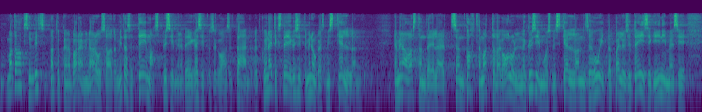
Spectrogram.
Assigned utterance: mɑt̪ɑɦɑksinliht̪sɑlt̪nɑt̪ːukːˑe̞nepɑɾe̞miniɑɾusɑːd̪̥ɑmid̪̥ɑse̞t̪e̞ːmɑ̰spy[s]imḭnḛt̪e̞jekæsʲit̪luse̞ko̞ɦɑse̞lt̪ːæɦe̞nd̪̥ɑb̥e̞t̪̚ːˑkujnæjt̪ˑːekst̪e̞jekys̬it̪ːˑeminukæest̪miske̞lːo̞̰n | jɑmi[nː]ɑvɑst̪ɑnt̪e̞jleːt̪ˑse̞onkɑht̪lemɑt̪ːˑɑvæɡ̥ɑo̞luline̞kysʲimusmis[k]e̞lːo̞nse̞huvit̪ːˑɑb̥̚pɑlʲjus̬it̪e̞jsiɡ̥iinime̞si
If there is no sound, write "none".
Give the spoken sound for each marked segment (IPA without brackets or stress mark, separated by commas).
s, n, k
